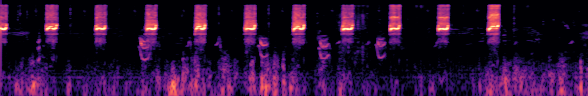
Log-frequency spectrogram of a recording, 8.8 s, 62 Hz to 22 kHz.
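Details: Grey francolin calling: sharp, high, clipped notes with a thin whistled core, repeated steadily about every 0.75 seconds over faint low rumbling background noise, with a few softer lower chirps between the calls.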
